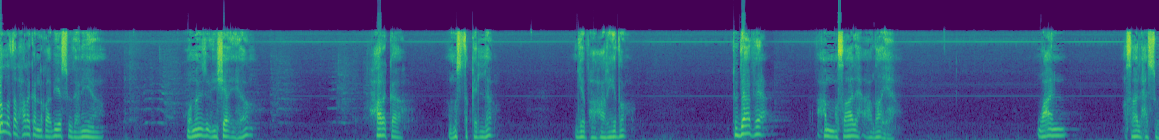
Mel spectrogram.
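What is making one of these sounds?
An elderly man speaks calmly into a microphone, with long pauses between phrases.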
